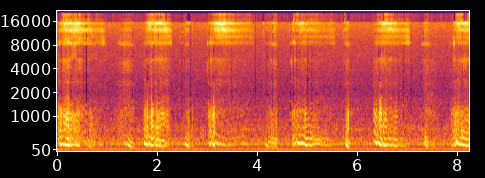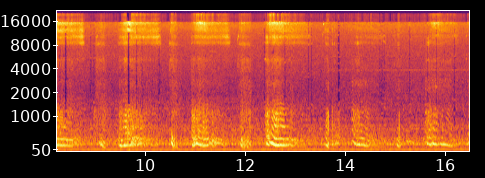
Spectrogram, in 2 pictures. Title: What Do Princess Snores Sound Like?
